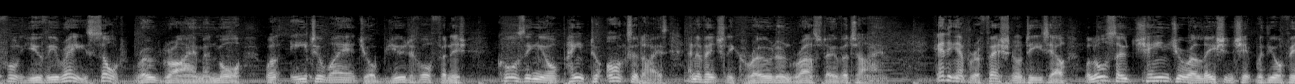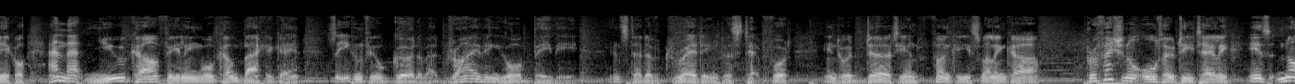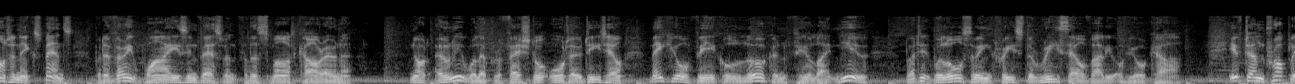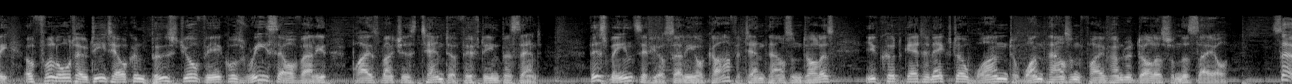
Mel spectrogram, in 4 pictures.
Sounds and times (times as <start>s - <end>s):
Speech: 0.0s - 29.4s, 30.0s - 51.7s
Music: 0.0s - 51.7s.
